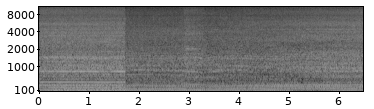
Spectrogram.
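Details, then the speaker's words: Jeep Wrangler JK (JKU) after power steering pump and pulley replacement, refilled with ATF+4, first start: even idle, pitch dipping briefly as the wheel is turned, no whine or groan from the new pump; sounds great, normal idle. "It's all spinning and running, and that sounds great."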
